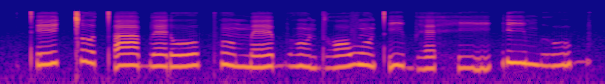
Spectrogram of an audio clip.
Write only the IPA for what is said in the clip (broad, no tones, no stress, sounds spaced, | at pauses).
tʼ e ǀ ɤ tʼ a b ɛ ɾ o pʰ õ m ɛ bʱ õ dʱ ɔ v õ tʼ i bʱ ɛ h i | ɾ i m ɦ u b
